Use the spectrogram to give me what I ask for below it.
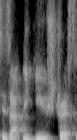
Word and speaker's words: eustress: So you have, so when you say stress, this is distress, because this is this word eustress. Is that, I don't know if that's how you pronounce it. It's eustress. So distress is the bad one, you know, not eustress, which sounds like a Brexit thing.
